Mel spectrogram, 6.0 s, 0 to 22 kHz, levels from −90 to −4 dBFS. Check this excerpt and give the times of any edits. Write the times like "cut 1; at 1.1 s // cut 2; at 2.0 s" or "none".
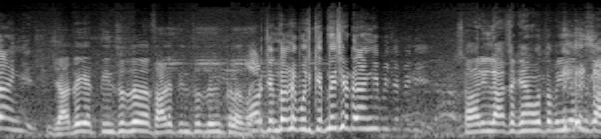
none

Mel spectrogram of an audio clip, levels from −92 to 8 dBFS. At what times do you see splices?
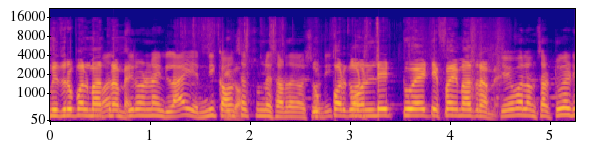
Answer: cut 1; at 3.1 s

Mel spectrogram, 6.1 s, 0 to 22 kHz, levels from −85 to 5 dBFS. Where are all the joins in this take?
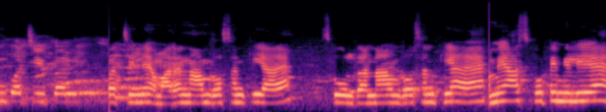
cut 1; at 1.0 s // cut 2; at 4.9 s

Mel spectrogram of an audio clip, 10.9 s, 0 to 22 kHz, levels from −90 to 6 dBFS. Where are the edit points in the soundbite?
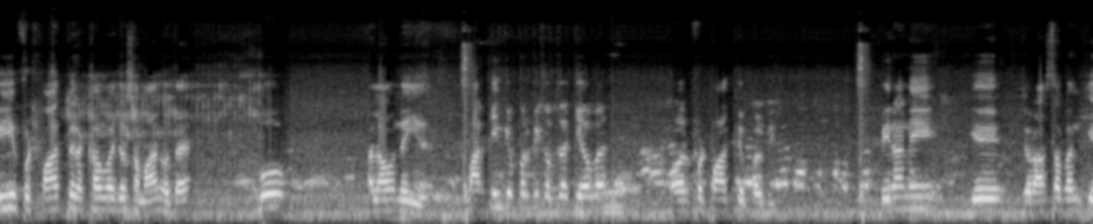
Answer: cut 1; at 4.5 s // cut 2; at 8.5 s

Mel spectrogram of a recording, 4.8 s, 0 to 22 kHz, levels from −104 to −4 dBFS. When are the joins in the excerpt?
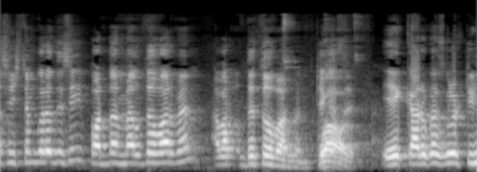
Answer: cut 1; at 3.7 s

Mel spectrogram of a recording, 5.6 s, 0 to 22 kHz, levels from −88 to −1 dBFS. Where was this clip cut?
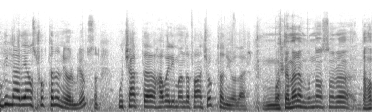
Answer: cut 1; at 3.7 s

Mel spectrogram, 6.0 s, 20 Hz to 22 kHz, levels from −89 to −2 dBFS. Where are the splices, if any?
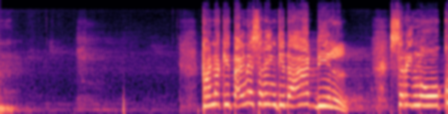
none

